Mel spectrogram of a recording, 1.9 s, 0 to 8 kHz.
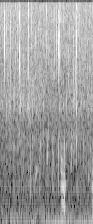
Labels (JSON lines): {"label": "biophony, knock croak", "recorder": "SoundTrap 300"}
